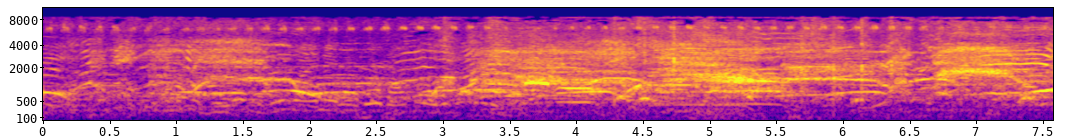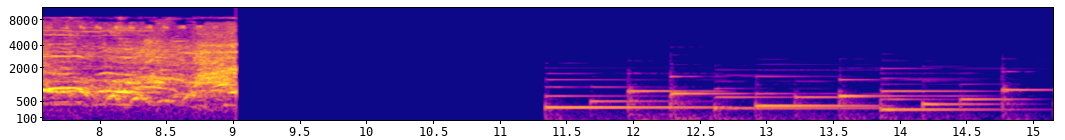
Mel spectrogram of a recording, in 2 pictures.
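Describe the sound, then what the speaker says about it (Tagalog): Large crowd in Cagayan Valley during Super Typhoon Ulysses, a dense roar of shouting and screaming voices that stays loud for about nine seconds, then cuts to silence before quieter tonal music begins. "Isang nakakakilabot na mga hiyawan ng mga kababayan natin ang maririnig sa Cagayan Valley"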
